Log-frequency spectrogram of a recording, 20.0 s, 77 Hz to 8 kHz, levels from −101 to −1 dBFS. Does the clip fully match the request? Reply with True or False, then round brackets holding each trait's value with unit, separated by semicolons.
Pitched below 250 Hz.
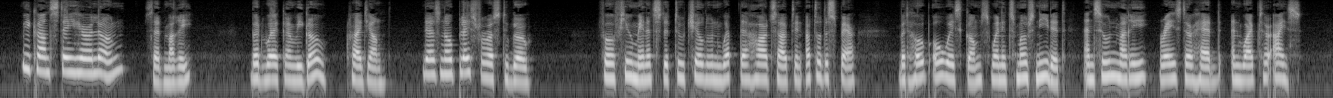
True (190 Hz)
